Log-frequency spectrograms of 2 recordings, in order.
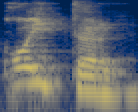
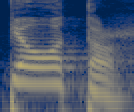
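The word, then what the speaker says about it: Petr: Piotr. Piotr. No. Piotr Yan. Piotr. Yeah. It's not Poiter. It's Say it Piotr. again. Say it again. Piotr. It's Piotr. It's Piotr. Piotr.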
